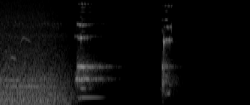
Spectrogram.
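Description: A soft menu chime sounds as a map opens.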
